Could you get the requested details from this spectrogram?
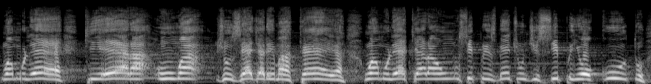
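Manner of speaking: loud, driving preacher's climax; full-force preaching. Real, not acted. Pastor closing the sermon to the church, loud and fervent. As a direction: preach it hard to the congregation.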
